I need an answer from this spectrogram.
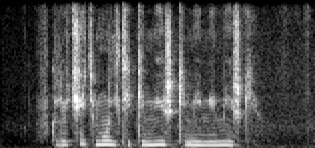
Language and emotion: Russian, neutral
